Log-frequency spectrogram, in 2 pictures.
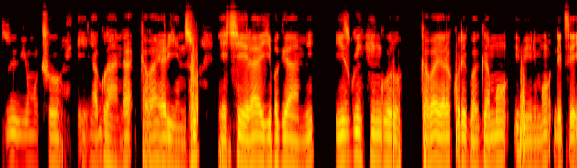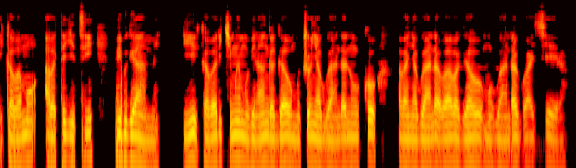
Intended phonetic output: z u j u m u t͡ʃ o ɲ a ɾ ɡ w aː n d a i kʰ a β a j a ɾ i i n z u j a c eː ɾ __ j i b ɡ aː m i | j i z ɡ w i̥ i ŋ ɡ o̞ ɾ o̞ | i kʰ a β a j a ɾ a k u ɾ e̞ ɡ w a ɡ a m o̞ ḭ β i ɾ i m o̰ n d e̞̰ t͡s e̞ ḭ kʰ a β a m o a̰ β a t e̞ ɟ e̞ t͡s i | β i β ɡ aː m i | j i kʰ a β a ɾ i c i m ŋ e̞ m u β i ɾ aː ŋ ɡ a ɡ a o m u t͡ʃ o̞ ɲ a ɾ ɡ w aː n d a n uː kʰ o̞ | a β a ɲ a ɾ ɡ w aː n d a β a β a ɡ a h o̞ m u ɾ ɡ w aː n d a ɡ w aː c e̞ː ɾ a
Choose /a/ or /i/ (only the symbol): a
